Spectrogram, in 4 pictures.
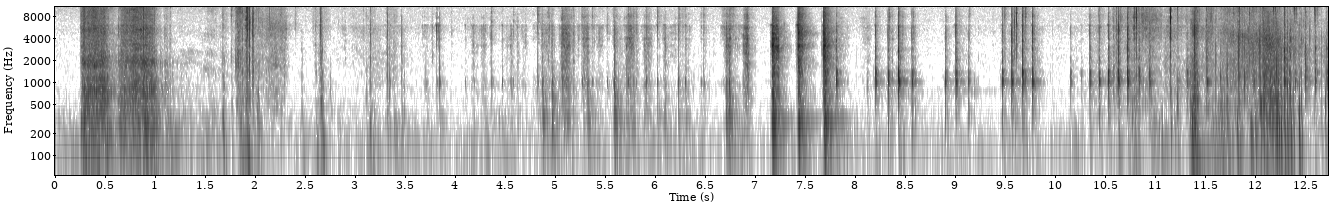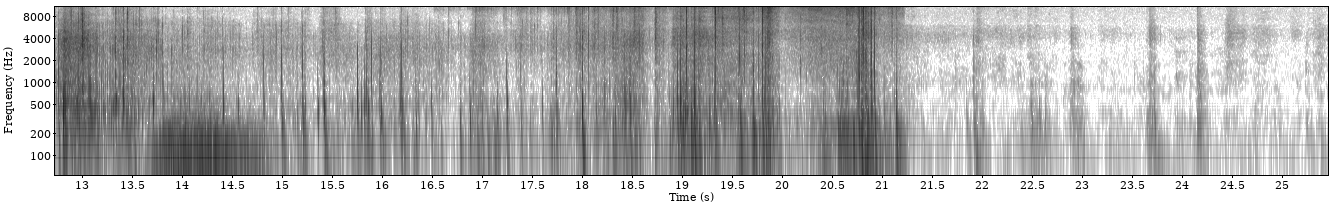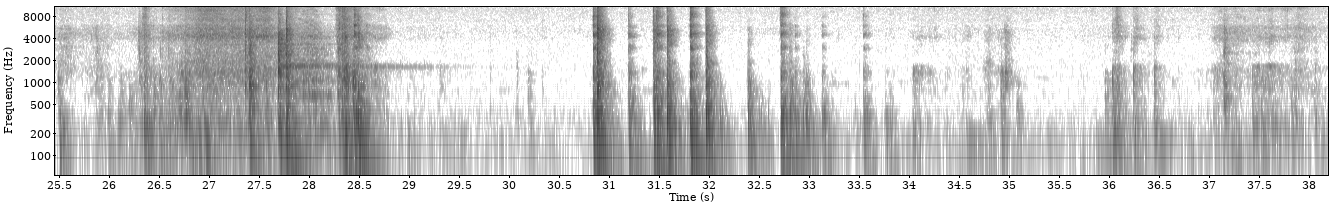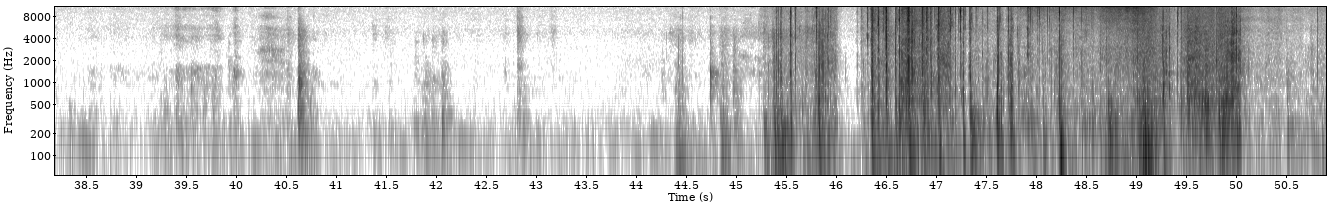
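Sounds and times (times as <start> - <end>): packaging rustling and crinkling: 0.3 - 5.8, 9.5 - 21.3, 45.3 - 50.9
taps and clicks on packaging: 3.8 - 13.6, 45.4 - 50.1.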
